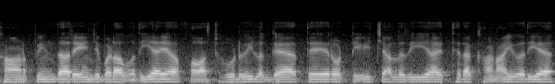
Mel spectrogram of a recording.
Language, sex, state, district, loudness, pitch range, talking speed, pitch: Punjabi, male, Punjab, Kapurthala, -17 LUFS, 115-120 Hz, 250 wpm, 115 Hz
